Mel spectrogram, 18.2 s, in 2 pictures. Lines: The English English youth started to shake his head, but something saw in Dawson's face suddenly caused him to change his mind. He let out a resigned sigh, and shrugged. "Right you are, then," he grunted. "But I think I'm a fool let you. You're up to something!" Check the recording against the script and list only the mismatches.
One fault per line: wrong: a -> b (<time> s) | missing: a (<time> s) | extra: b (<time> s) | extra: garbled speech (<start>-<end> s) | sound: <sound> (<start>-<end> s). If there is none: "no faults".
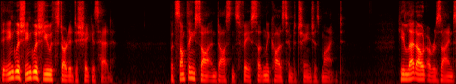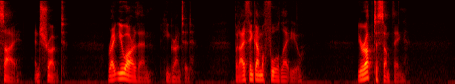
no faults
